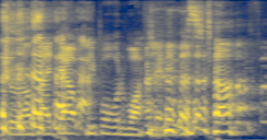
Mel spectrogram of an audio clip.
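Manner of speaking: real laugh taking over the words. Real, not acted. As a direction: crack up partway through the sentence. Laughing at their own weirdness.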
